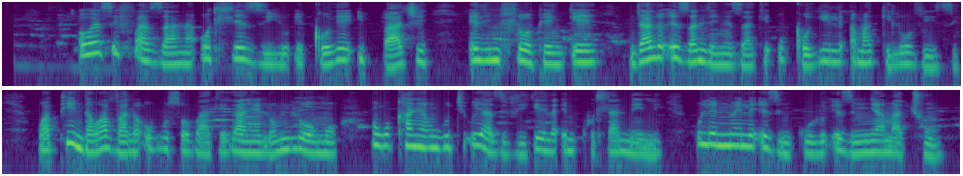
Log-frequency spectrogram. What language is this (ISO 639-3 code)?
nde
